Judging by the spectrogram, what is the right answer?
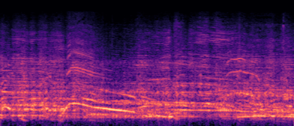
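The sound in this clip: A crowd of Dallas Cowboys fans cheers in a continuous, loud roar mixed with shouts and whistle-like calls, lasting the whole clip without a break.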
